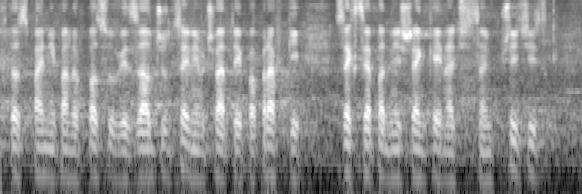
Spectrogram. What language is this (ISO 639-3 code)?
pol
